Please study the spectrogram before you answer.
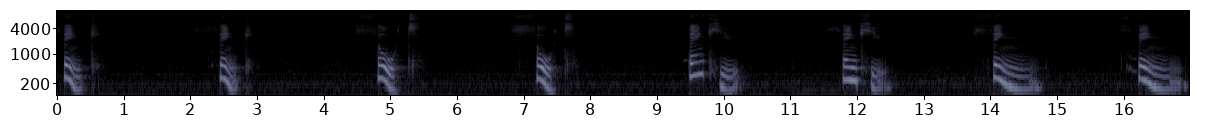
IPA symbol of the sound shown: θ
